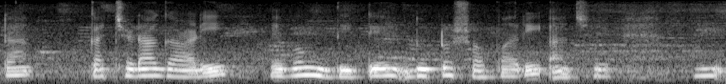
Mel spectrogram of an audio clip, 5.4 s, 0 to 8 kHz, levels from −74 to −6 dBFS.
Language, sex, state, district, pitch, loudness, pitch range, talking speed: Bengali, female, Odisha, Malkangiri, 200 Hz, -16 LUFS, 175-205 Hz, 100 wpm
